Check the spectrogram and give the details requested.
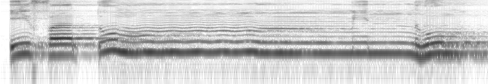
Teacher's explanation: Siap masuk dan mendengung. Masuk pada huruf berikutnya yaitu huruf mim dan ditahan selama 3 harokat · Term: idgham di gunnah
